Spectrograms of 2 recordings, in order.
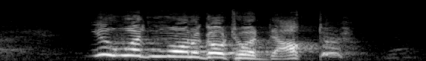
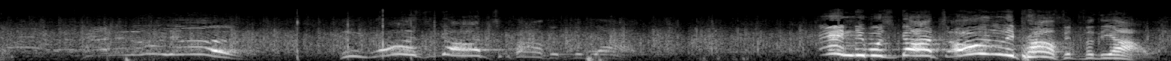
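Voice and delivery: preaching cry; 8 semitones higher, 4 dB louder than usual. Real, not acted.

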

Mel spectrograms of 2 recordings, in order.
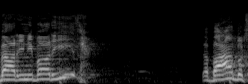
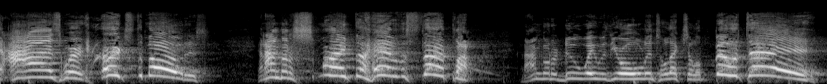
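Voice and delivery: full-force preaching; 5 semitones higher, 10 dB louder than usual. Acted. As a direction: preach it hard, roaring defiance at the enemy.

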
